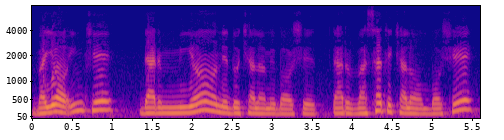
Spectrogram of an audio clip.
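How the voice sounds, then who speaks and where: A man teaching a Quran recitation lesson, explaining rules patiently and slowly drawing out the example words. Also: a little high. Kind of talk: tajweed lesson. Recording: tinny phone-like lo-fi sound.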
